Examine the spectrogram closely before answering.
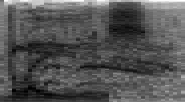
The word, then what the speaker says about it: Blase: Your middle name is Blase. Pronounced Blaze.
